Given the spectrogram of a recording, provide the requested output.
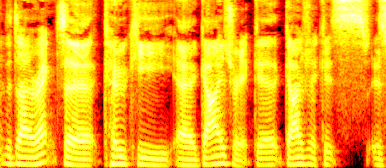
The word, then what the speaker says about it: Coky: It's a bit like the director, Coky Giedroyc. Giedroyc is spelled very differently than I would have thought. And I keep thinking of, let's do the hokey cokey every time you say his name.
